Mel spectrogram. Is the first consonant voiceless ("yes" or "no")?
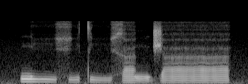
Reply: no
